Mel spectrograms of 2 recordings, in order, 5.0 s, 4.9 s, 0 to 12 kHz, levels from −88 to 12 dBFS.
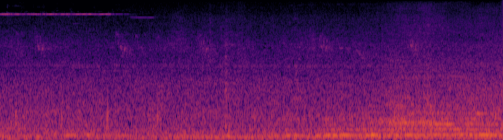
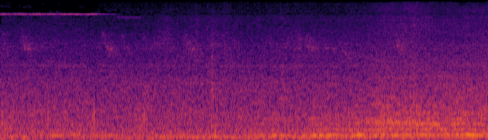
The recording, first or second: first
